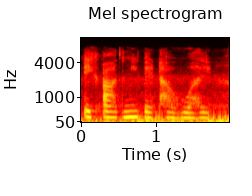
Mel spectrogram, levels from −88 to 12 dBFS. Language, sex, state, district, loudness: Hindi, male, Karnataka, Bangalore, -18 LUFS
